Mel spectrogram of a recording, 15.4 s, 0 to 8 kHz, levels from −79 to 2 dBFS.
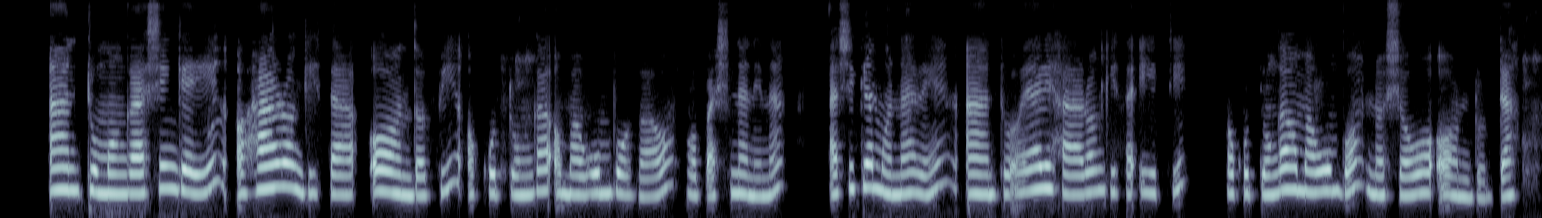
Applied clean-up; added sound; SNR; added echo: neural mask model Resemble Enhance denoiser.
